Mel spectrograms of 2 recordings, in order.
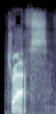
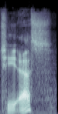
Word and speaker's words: draughts: First game, drafts. Spelled Draughts, often mispronounced draughts.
